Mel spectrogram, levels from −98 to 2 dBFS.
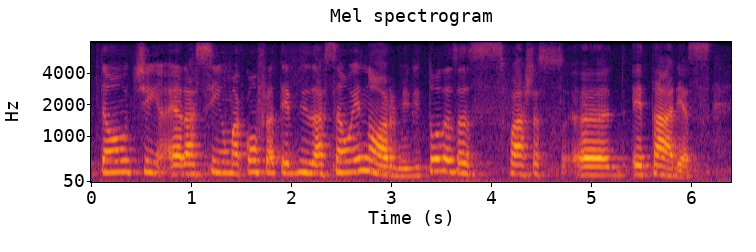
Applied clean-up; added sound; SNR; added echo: none; none; none; none.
